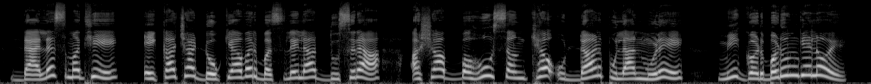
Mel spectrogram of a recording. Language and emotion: Marathi, surprised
